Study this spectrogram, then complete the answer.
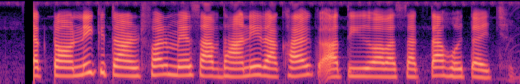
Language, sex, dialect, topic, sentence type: Maithili, female, Southern/Standard, banking, statement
